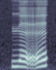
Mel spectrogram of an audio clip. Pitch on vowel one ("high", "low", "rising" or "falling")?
low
